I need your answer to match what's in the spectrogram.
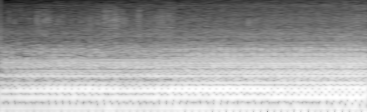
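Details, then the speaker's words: Cadillac at idle in gear with AC on: low rough throbbing drone, whole car and steering wheel shaking, worse with AC on than off; caused by worn motor mounts, which were replaced. "And here at idle, you can see that we've got our steering wheel. The whole car is shaking, especially through the steering wheel."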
